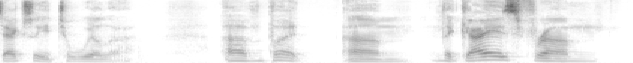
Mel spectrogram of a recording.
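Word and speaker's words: Tooele: heard um everything usually the biggest one is Thule um that's that's probably the most popular way it's pronounced by people that don't know it's actual pronunciation uh is Thule but it's actually too Willa but um the guys from Ghost Adventures uh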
